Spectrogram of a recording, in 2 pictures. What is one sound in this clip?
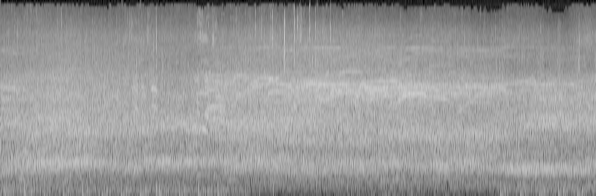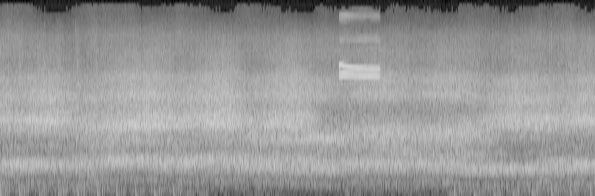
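A large crowd chants and sings loudly throughout.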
